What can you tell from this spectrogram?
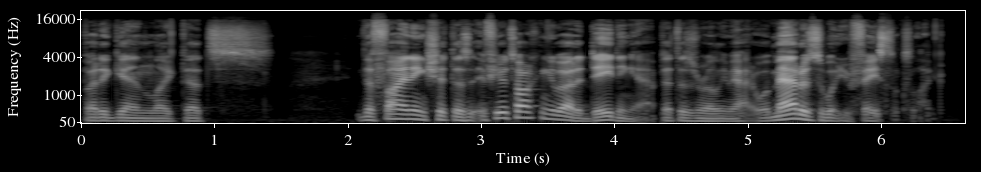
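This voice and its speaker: Drunk man with a dry, lowish voice. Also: lively intonation, a little fast, no room sound. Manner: blunt, profane, argumentative. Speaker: livestream host. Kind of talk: casual livestream Q&A, reading viewer messages aloud.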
